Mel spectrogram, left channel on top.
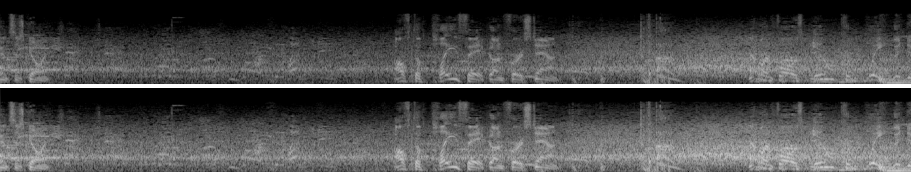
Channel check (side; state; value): left; quieter; 7.8 dB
